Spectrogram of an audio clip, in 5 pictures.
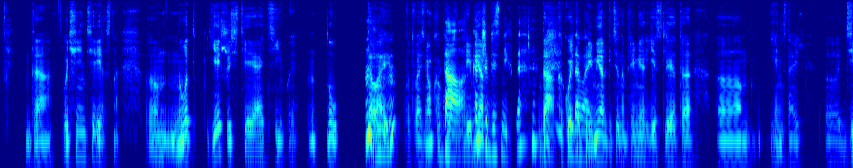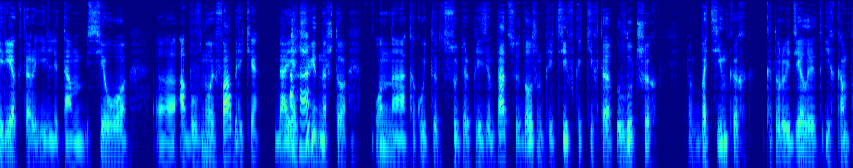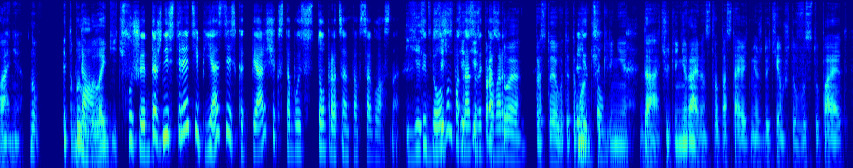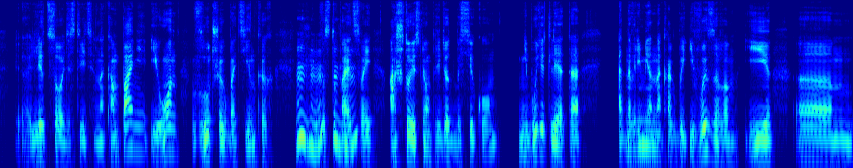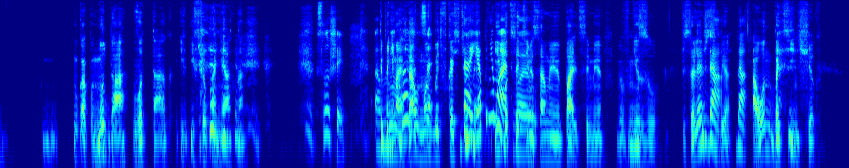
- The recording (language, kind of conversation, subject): Russian, podcast, Что делает образ профессиональным и внушающим доверие?
- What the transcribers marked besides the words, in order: tapping; laughing while speaking: "да"; chuckle; chuckle; laugh; other background noise; chuckle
